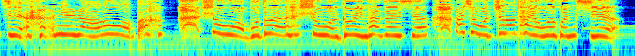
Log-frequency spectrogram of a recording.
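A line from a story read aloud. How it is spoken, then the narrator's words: Crying out. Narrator (Chinese): 王冰冰哭喊道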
